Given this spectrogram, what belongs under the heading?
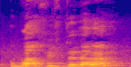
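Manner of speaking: mock outraged quote. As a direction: squeak out the price like she's shocked. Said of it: "She said".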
